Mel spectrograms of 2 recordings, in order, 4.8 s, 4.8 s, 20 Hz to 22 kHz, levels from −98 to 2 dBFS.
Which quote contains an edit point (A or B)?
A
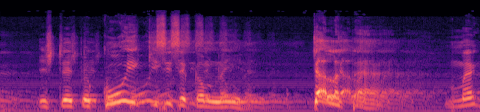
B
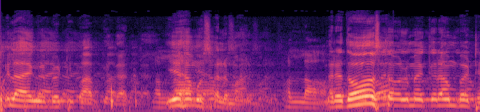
B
